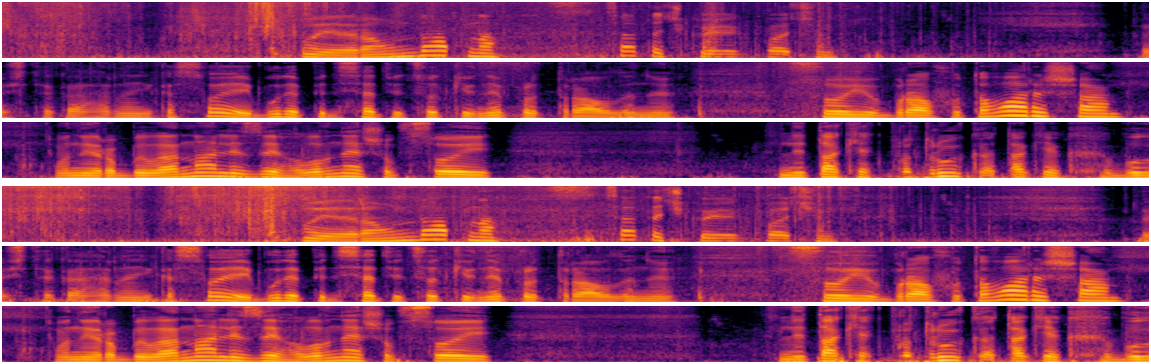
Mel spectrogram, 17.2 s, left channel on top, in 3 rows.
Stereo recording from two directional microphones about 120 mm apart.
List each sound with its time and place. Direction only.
1.5 s speech: 25° left (ahead or behind)
5.1 s speech: 25° left (ahead or behind)
9.3 s speech: 60° left (ahead or behind)
11.7 s speech: 45° left (ahead or behind); by 13.1 s 25° left (ahead or behind)
13.1 s speech: 45° left (ahead or behind)
15.4 s speech: 40° left (ahead or behind)
16.0 s speech: 20° left (ahead or behind)
16.3 s speech: 5° left (ahead or behind)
